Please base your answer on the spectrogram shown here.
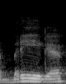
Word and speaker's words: brega: no hacen control tenía Esa palabra brega que no es verdad se pronuncia briga conchad comenzar a entrar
